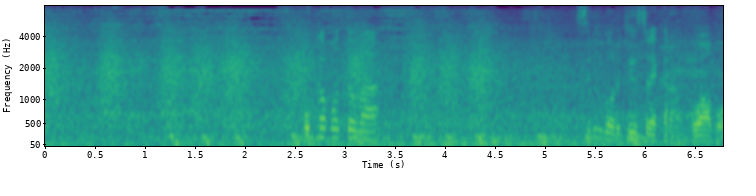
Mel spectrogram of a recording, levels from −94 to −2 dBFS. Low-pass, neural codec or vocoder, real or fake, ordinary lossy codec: none; none; real; none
